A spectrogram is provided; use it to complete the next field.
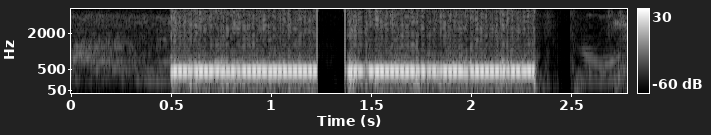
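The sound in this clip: Telephone tones heard after pressing two for support in a phone menu: two long, steady, low-pitched tones separated by a brief gap, with faint voice sounds before and after.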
